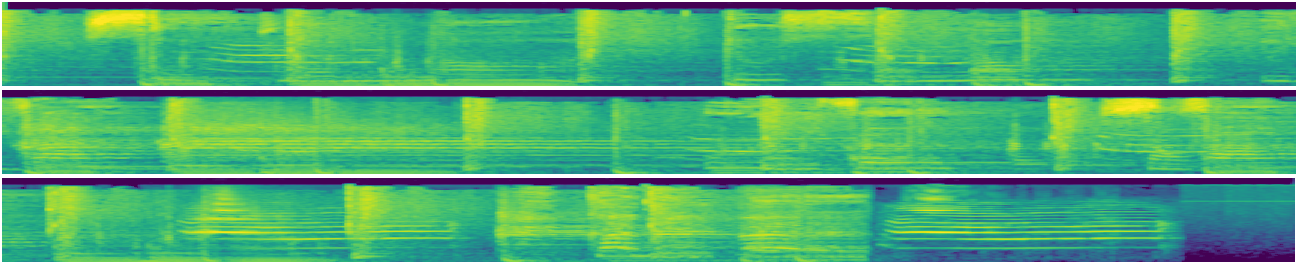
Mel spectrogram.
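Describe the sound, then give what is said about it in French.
A cat meows again and again, many loud, drawn-out harmonic cries following each other in quick succession, with no talking. “C'est un chat. Il aime les lumières de la nuit.”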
